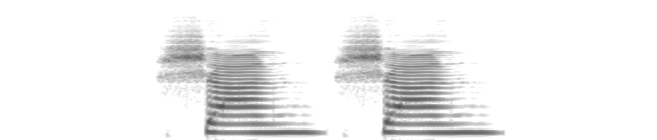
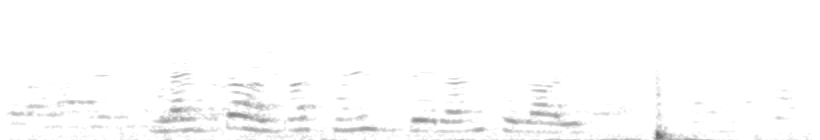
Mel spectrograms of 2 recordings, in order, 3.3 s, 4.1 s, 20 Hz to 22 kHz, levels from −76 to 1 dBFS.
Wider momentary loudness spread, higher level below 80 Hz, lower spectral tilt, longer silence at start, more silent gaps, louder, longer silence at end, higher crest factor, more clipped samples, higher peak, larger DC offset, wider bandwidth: second, 13 LU vs 19 LU; second, -84 dBFS vs -68 dBFS; second, -1 dB/octave vs -8 dB/octave; first, 0.8 s vs 0.05 s; first, 1.62-1.66 s vs none; first, -28 LUFS vs -51 LUFS; first, 0.8 s vs 0 s; second, 20 dB vs 26 dB; neither; first, -12 dBFS vs -26 dBFS; neither; about the same, 15 kHz vs 16.5 kHz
